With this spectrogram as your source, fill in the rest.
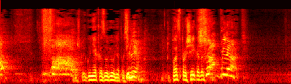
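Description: A man shouts loudly and angrily nearby.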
